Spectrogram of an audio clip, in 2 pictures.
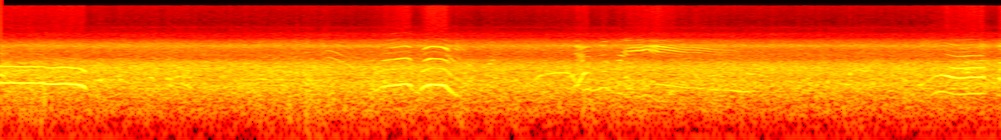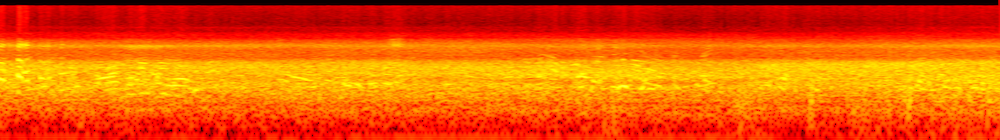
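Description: Niagara Falls: a steady roar of water plunging onto rocks and churning white water at its base, heard up close through the spray. Short shouts and calls from people come through it now and then.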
